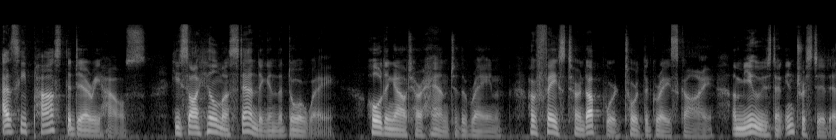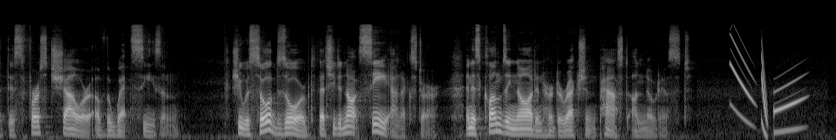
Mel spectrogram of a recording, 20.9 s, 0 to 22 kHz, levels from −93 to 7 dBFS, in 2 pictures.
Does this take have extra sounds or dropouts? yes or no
yes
